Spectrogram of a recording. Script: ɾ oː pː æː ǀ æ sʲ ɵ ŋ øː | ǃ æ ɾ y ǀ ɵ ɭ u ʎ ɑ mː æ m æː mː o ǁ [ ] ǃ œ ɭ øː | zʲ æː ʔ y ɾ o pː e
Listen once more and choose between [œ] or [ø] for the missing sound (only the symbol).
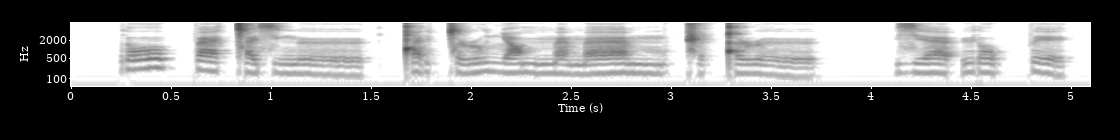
ø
